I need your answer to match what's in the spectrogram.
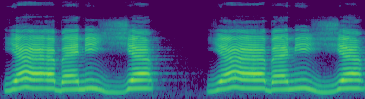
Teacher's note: یا پر کھڑا زبر ہے, یا کو لمبا کر رہے ہیں 2 سیکنڈ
